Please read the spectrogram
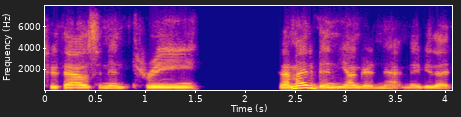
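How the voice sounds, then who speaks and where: Here is a normal speaking voice from a man at medium pitch. He keeps a moderate pace with fairly even intonation. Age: 60s. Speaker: executive director of a recovery organization. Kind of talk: interview testimony. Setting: video call.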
